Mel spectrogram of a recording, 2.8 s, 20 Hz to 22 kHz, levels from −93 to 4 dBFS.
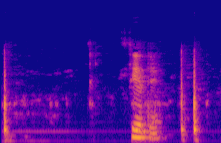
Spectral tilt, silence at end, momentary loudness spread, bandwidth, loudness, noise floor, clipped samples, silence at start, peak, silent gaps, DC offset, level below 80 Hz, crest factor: -7.5 dB/octave; 0.25 s; 11 LU; 6.8 kHz; -25 LUFS; -57 dBFS; under 0.1%; 0.05 s; -6 dBFS; none; under 0.1%; -70 dBFS; 22 dB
